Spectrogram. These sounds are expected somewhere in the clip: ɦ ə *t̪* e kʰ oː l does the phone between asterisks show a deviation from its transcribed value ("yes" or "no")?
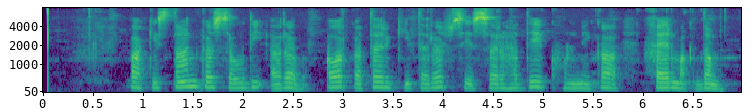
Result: yes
